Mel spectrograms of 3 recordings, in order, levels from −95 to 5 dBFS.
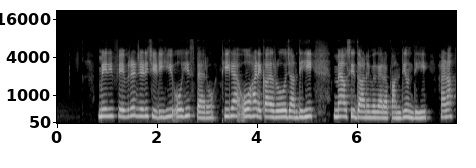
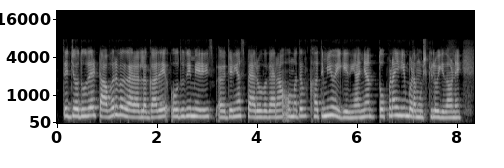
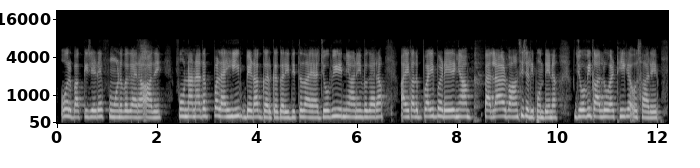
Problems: background sounds at intervals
